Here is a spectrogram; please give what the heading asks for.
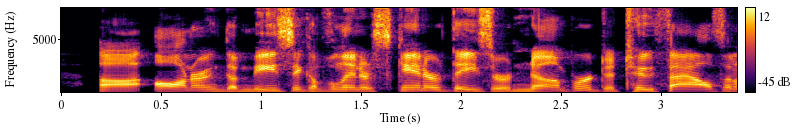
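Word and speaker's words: Lynyrd Skynyrd: Also in here, uh, speaking of Leonard Skard, Artemis Pile, uh, honoring the music of Linder Skinner.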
